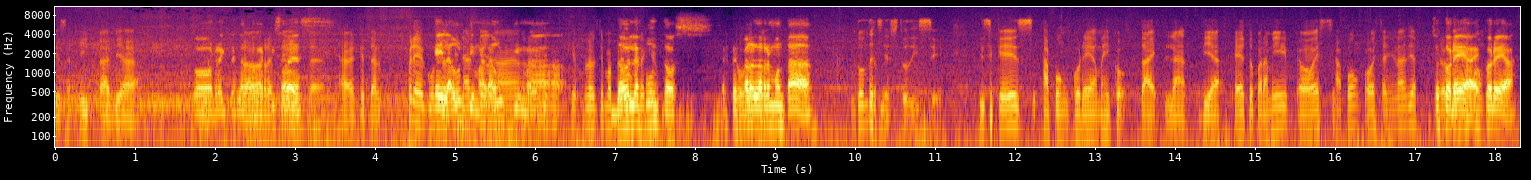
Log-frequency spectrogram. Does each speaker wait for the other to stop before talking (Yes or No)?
No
